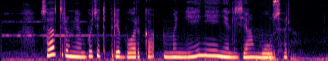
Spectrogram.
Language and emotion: Russian, neutral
